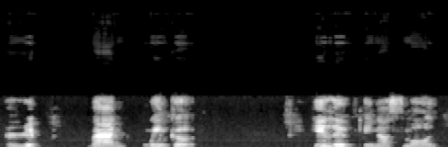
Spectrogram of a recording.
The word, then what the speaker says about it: Rip Van Winkle: the lesson we started rip van wrinkle okay rip van winkle we will pronounce the name correctly our learning outcome today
